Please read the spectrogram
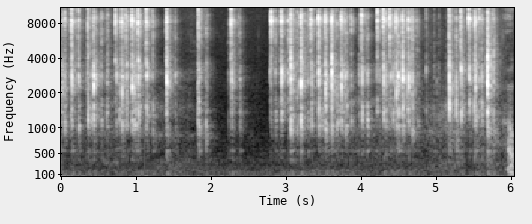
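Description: Rapid typing on a computer keyboard, fast runs of keystrokes with a short pause about two seconds in before the typing resumes.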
